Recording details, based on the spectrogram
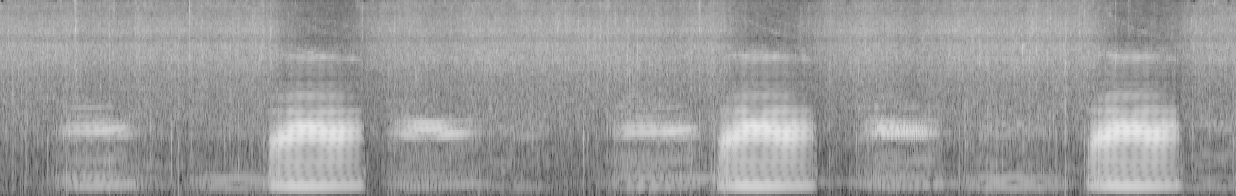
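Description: American bullfrogs give deep, droning, resonant calls at night, with a loud burst about every three seconds.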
